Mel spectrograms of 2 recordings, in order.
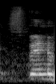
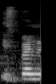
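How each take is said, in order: First: "स्पेंड" as "spend", no vowel in front; correct initial s. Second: "स्पेंड" said as "ispend"; wrong added vowel. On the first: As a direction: open "स्पेंड" directly on the s. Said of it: "स्पेंड बोलते हो". ("स्पेंड" सीधे आधे स से) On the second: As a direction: put a short i before "स्पेंड". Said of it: "स्पेंड नहीं बोलते". ("स्पेंड" को "इस्पेंड" बोलकर) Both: Shown as a demonstration.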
